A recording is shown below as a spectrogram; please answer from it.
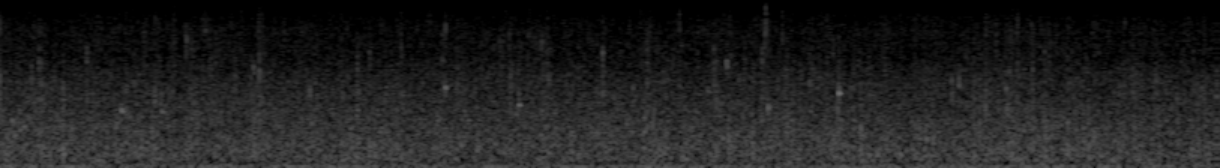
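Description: Faint, steady rain falling, an even patter with a few single drops standing out.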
